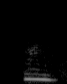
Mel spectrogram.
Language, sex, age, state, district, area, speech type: Punjabi, female, 45-60, Punjab, Mohali, rural, conversation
